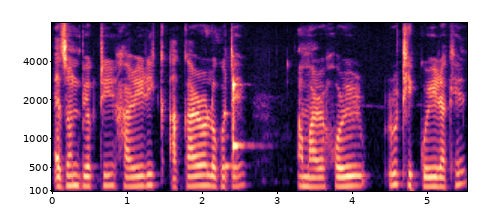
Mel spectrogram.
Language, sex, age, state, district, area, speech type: Assamese, female, 45-60, Assam, Dibrugarh, rural, spontaneous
